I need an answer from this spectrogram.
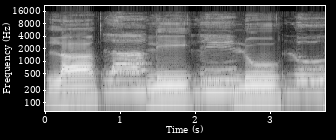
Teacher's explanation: لام یہ حروف تعرفیہ میں سے ہے، زبان کا کنارہ اور دواحق سے ثنایا تک کے مسوڑوں سے ادا ہوتا ہے،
